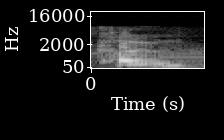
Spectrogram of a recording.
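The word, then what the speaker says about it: Kon: and they went what it's con from Bleach I was like oh apparently I say it wrong apparent it's cone I've always I've only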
